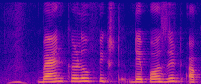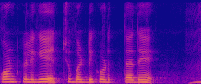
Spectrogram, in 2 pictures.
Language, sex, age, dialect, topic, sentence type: Kannada, female, 18-24, Mysore Kannada, banking, statement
